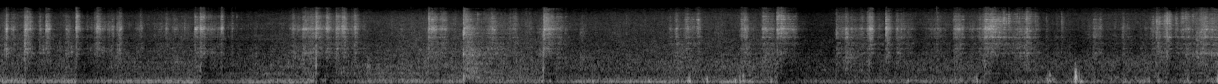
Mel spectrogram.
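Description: An aluminium ladder clanking and scraping against a steel gate and wet concrete as it is pushed and wiggled through the gate's bars. It makes a series of irregular sharp metallic knocks and clatters.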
